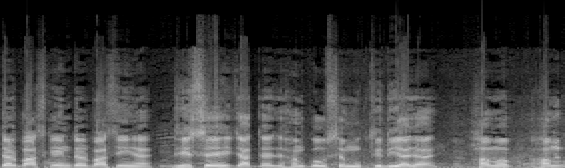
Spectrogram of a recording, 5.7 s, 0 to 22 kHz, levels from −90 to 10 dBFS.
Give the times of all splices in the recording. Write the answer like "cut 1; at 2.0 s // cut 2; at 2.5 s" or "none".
cut 1; at 1.7 s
